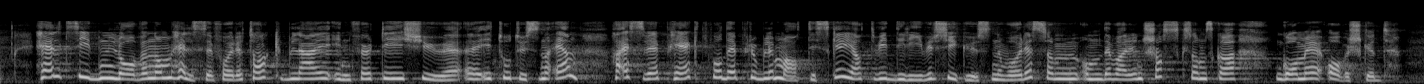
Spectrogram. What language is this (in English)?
Norwegian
